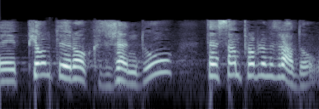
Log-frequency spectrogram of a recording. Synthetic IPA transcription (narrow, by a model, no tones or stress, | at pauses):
pʲjɔnt̪ɘɾɔɡzʐɛnd̪u | t̪ɛnsampɾɔblɛmzɾad̪ɔ̰̃w̃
